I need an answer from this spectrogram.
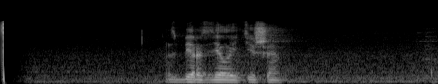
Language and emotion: Russian, neutral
